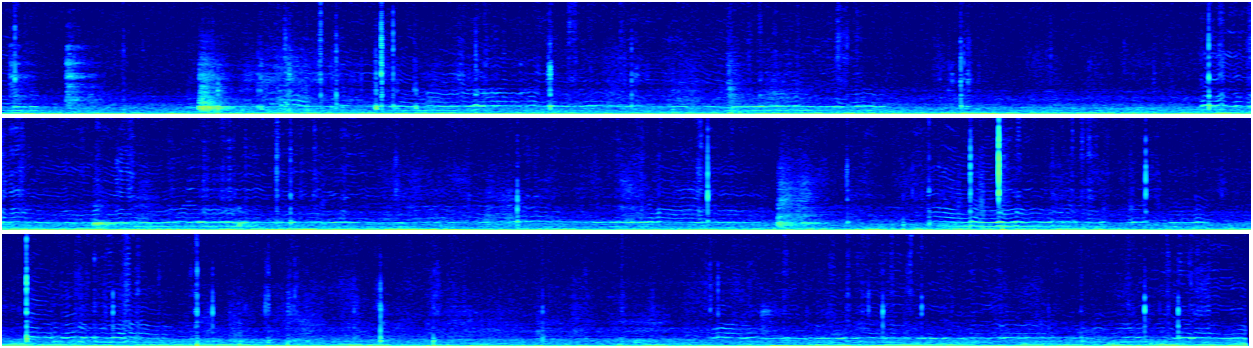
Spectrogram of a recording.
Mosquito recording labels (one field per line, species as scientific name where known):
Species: Mansonia africanus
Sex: female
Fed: unfed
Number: one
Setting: cup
